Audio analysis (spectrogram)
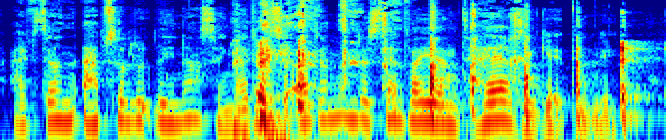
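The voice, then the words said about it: Put-on German accent. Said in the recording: “he has a way better German accent than I do”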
